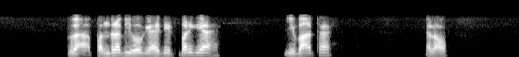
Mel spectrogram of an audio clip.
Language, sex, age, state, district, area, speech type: Hindi, male, 45-60, Bihar, Madhepura, rural, conversation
